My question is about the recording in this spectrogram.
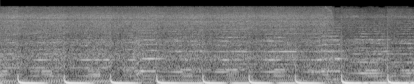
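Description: Electronic dance music from a live DJ set: a steady four-on-the-floor kick drum, about two beats a second, over bass and sustained synth chords.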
